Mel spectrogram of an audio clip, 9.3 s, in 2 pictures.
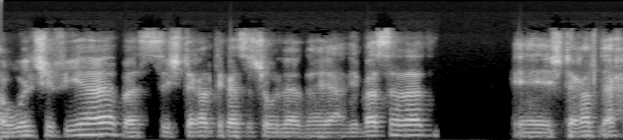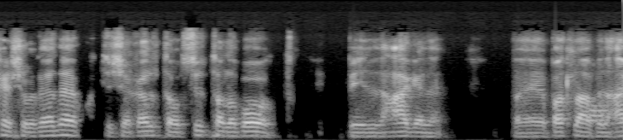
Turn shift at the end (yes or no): no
